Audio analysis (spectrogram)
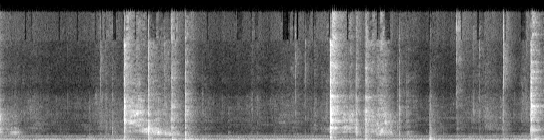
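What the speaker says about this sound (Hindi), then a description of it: "मैं दूसरा चम्मच ले आऊँ, इसको मिक्स करते हैं" A spoon clinks and scrapes against a bowl as cream fruit chaat with apple and chickpeas is stirred together. The sharp taps come at irregular intervals over a low kitchen hum.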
